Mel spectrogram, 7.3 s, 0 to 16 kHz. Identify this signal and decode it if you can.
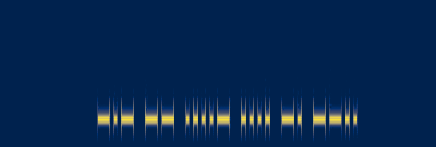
Morse code, heard as a keyed tone, about 18 wpm, 700 Hz. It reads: KM4HNZ
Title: Speed Racing - USA Call Signs 15wpm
